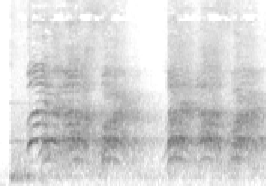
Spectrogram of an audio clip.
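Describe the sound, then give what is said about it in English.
A large crowd of Boston fire department members chants loudly in unison outside City Hall, two strong rhythmic bursts of many voices shouting together with a brief lull between them. “Members of the fire department chanting outside City Hall.”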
